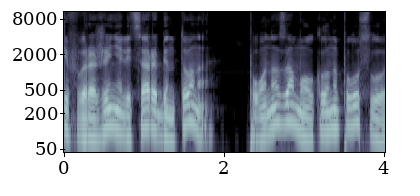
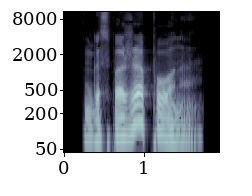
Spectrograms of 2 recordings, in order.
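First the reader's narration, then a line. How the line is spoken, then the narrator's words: Honeyed voice. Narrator (Russian): медоточивым голосом произнес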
